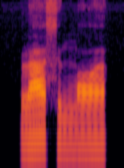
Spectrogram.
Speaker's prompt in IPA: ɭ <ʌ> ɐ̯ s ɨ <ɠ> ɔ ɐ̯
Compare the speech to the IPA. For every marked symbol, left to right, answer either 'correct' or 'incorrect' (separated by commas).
incorrect, incorrect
